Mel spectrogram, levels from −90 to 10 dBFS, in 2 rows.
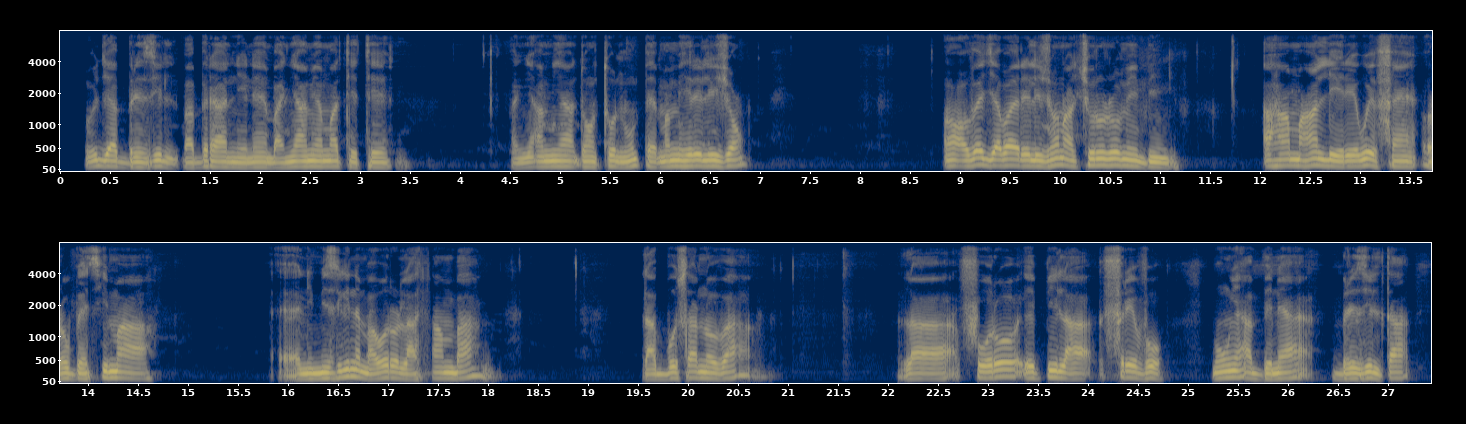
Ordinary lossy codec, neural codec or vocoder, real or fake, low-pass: none; none; real; 7.2 kHz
